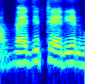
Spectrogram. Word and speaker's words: vegetarian: लेकिन जब आप ये वर्ड यूज करते हैं तो उसमें ई साइलेंट नहीं रहा, वेजिटेरियन ही बोलते हैं, वेजिटेरियन।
